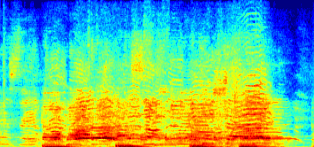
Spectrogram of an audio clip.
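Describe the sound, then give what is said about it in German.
A crowd of children cheer and shout excitedly on a school bus, their high voices loud and continuous for the whole stretch, with a steady, pulsing low beat of music underneath. “Bereits im Schulbus herrscht prima Stimmung. Keine Fahrt ohne Musik.”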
